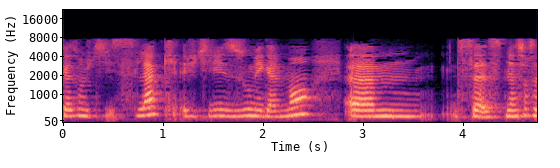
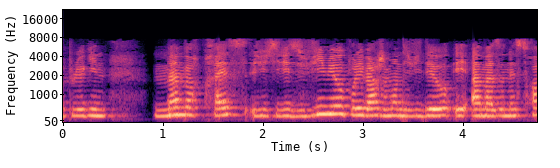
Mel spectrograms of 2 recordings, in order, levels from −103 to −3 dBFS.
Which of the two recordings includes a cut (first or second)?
first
